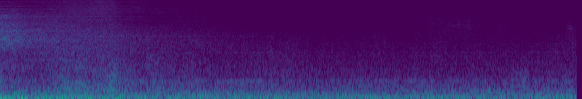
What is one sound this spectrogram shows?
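A game's victory fanfare plays with a bright swelling chime.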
